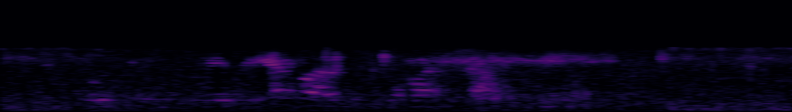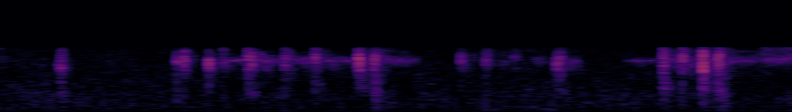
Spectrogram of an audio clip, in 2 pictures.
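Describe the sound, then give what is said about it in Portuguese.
Quick, irregular clicks of someone typing information into a computer keyboard, fairly soft, coming in bursts with short pauses over a quiet, band-limited background. “Só mais um momento que eu estou digitando as informações, tá?”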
